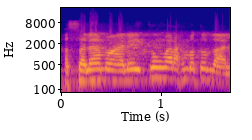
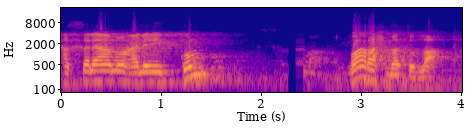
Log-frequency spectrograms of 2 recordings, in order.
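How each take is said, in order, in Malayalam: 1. 'alaikum'-ലെ 'm' തിടുക്കത്തിൽ 'warahmatullah'-യിലേക്ക് ഒഴുകി പോകുന്നു. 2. 'warahmatullah'-ന് മുമ്പ് ചുണ്ടുകൾ 'm'-ൽ പൂർണ്ണമായി അടയുന്നു. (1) "ധൃതിയിൽ പോകുമ്പോ" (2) "മീമ് വ്യക്തമാവണം"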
